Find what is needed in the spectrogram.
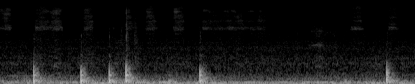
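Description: A stylus writing and drawing on an interactive touchscreen board: a series of short taps as the pen meets the glass, with brief scratchy strokes between them.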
